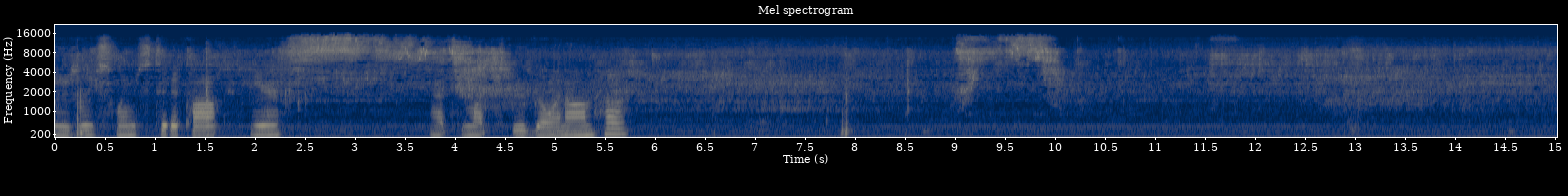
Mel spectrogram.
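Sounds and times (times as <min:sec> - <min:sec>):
aquarium bubbler and filter fizzing: 0:00.0 - 0:15.0
splashy hiss: 0:02.0 - 0:06.0.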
